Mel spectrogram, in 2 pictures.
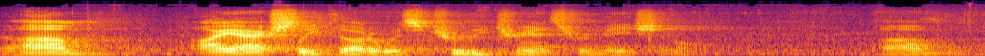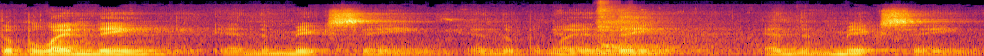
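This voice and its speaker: A man with a lowish voice speaks up from the audience, hesitant and halting as he shares. The hall sounds echoey, with clear background noise around him. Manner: hesitant, with fillers. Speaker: audience member.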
